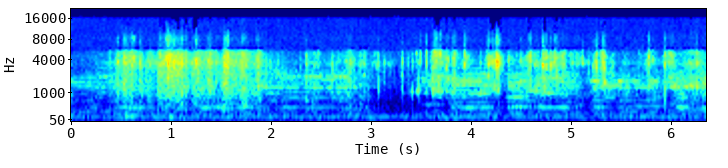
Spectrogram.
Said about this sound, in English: We waited. … munched on a bag of popcorn.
